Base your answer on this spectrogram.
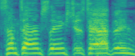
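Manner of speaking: mocking shout, pitched very high. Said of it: "was like".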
